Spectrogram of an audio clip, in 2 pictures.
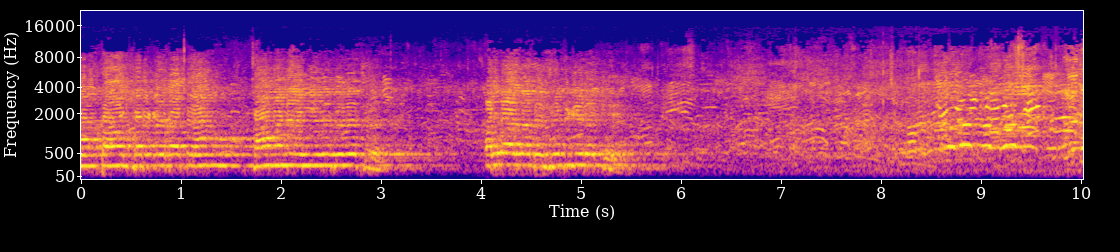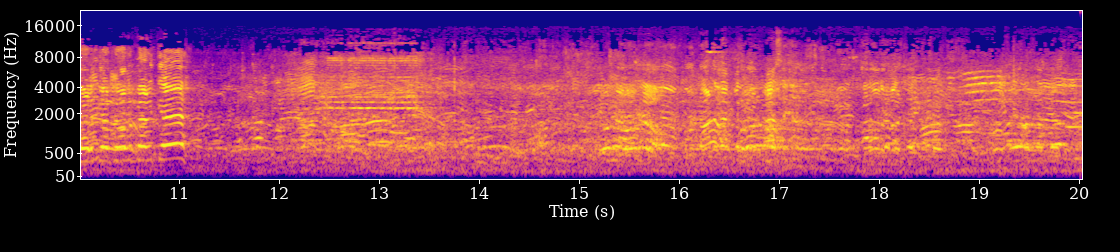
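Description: A large crowd of men chatters and calls out outdoors.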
